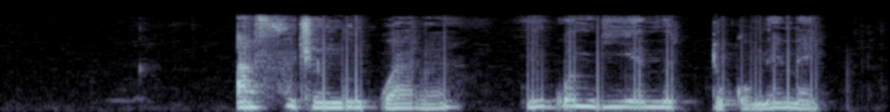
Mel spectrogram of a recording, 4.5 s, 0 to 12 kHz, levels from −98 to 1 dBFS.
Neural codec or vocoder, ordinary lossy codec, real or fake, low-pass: none; AAC, 64 kbps; real; 7.2 kHz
